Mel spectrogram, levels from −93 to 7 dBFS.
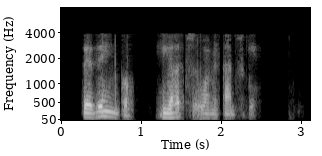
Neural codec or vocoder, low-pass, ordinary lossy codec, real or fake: codec, 44.1 kHz, 2.6 kbps, DAC; 7.2 kHz; AAC, 16 kbps; fake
